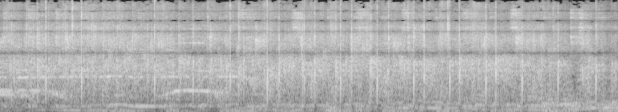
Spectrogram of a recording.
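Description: Audience applauding over music with low sustained notes, the claps dense and steady throughout.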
